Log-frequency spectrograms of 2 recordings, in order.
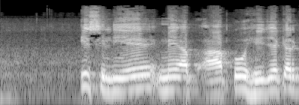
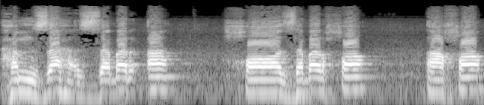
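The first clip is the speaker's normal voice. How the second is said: careful correct spelling; much slower than usual. Shown as a demonstration. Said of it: "اس کو غور سے سنیں".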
